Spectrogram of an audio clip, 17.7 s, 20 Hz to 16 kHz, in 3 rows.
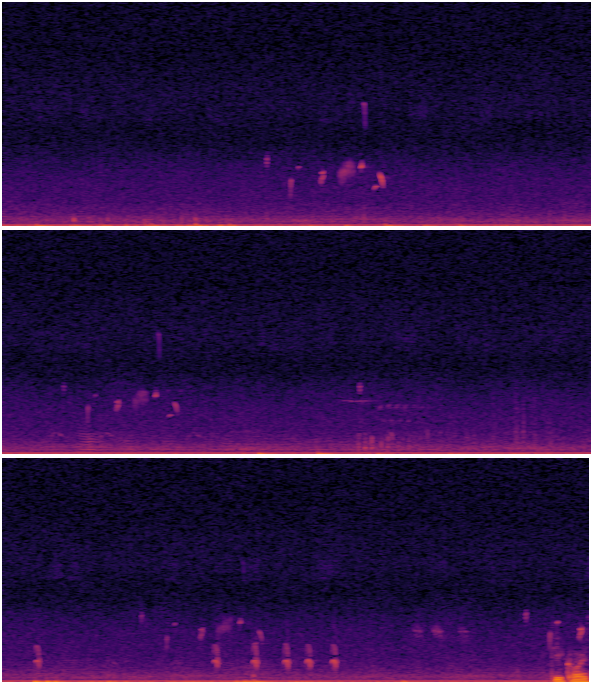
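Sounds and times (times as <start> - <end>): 
steady low mechanical hum: 0.0 - 17.6
lone male wild turkey gobbling: 13.7 - 15.2
speech: 17.3 - 17.6.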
